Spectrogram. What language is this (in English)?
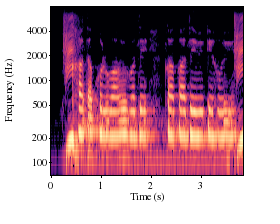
Bhojpuri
